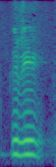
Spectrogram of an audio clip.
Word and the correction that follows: girift: e, girift doğru telaffuz ettim inşallah evet.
